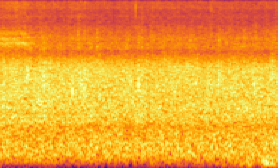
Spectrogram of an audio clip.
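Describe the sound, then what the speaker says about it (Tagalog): Heavy rain pours down in a dense, steady roar with no break, close and loud, with no voices. "Ang lakas ng ulan. Lakas ng ulan, guys."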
